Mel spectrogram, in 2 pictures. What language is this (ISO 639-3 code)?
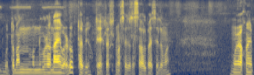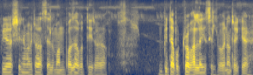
asm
